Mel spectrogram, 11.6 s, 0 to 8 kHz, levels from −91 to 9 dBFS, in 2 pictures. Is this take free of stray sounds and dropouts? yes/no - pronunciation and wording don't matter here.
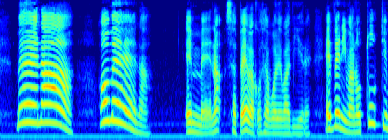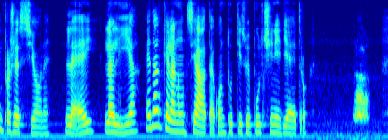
no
